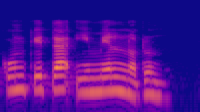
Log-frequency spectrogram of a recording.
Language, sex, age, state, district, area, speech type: Assamese, female, 45-60, Assam, Charaideo, urban, read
